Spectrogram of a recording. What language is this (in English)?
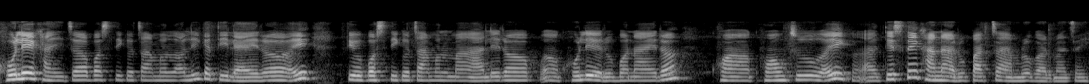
Nepali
